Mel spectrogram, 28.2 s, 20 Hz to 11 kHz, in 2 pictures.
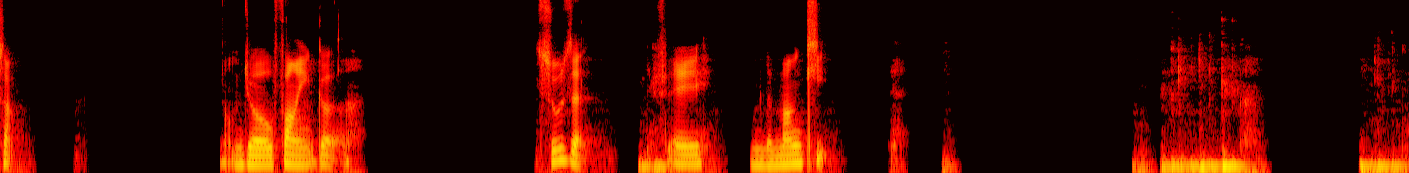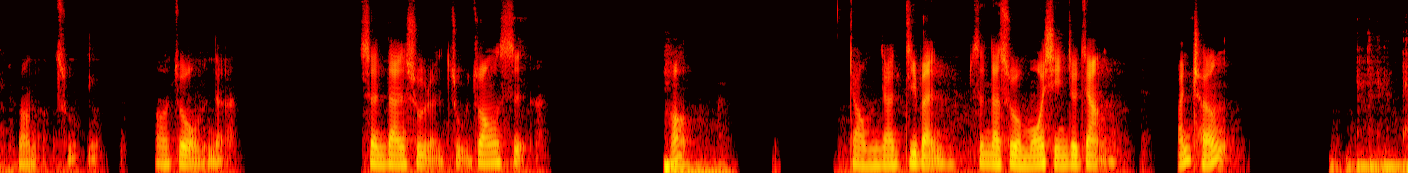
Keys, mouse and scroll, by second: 4.6 click, 6.6 shift+a, 11.3-13.7 drag, 13.7 g, 15.8 drag, 16.1-17.4 middle drag, 17.4 right click, 18.4 click, 18.9 click, 19.3 right click, 20.1 click, 20.8 KP_1, 21.8 click, 22.1 click, 27.9 ctrl+s.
